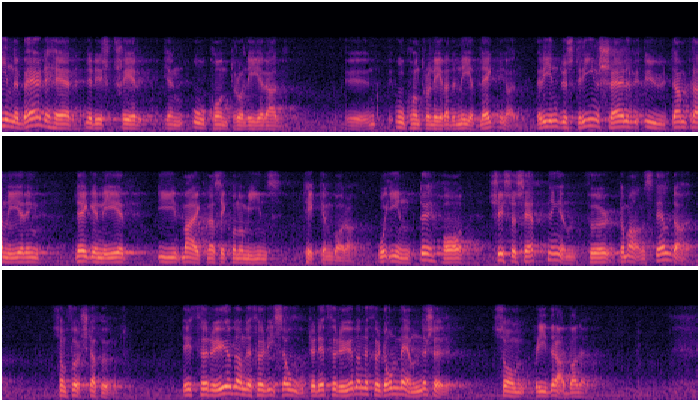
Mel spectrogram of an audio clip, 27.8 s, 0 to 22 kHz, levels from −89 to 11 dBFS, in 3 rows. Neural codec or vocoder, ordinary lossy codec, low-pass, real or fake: codec, 16 kHz, 8 kbps, FunCodec, trained on Chinese and English, 25 frames a second; AAC, 48 kbps; 7.2 kHz; fake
